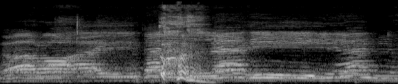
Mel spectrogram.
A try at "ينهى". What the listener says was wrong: यन पे गुना नहीं होता, यनहा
